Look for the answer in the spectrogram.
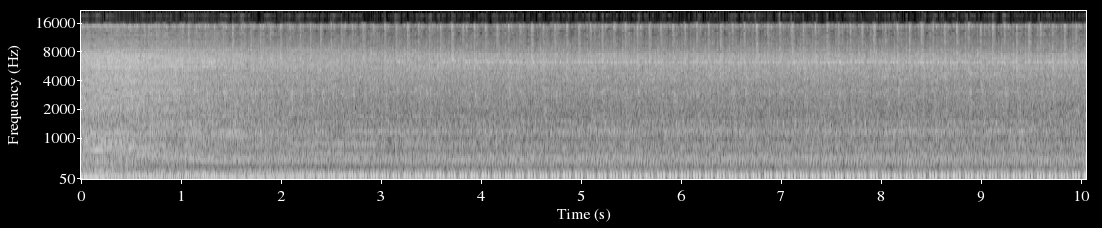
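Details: Opel Vectra B engine at steady idle with a fast, uneven pulsing beat under the engine note; source unclear; abnormal engine noise at idle.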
